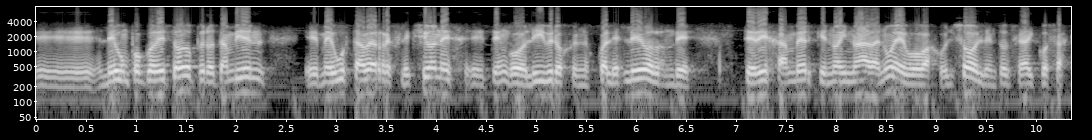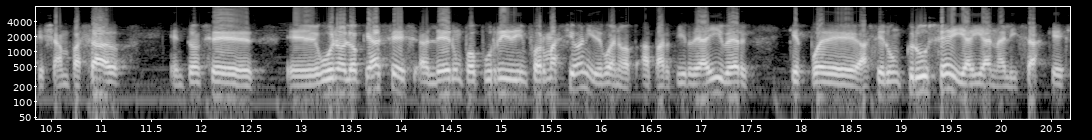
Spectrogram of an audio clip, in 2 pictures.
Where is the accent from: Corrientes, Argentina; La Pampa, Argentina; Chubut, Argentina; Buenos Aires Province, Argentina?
La Pampa, Argentina; Y políticamente estoy parado adentro del Partido Justicialista y soy un justicialista de La Pampa.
